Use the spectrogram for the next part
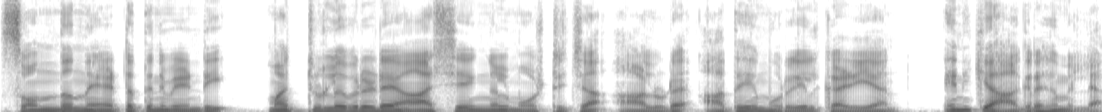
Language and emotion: Malayalam, disgusted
